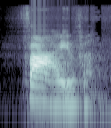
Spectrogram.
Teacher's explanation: there's an F and a v sound so you're actually going to bite your lip two times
